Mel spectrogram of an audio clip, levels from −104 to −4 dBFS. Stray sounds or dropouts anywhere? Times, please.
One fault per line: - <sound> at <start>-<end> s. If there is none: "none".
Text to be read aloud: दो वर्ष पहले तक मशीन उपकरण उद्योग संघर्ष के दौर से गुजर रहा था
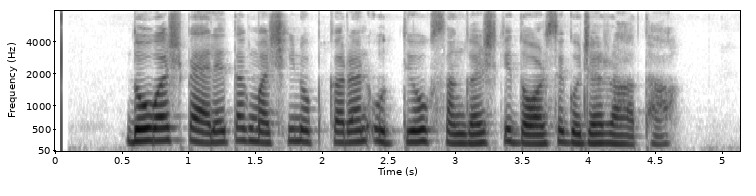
none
